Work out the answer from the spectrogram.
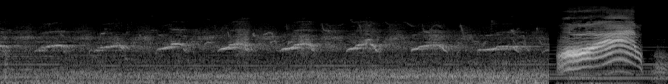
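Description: A bird chirping over and over, a short call about twice a second, over a steady outdoor background hiss. About five and a half seconds in, a much louder drawn-out sound takes over, rising then falling in pitch.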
